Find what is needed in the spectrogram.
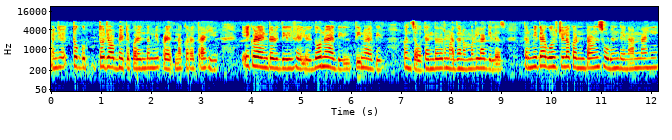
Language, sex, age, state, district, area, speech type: Marathi, female, 30-45, Maharashtra, Akola, rural, spontaneous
